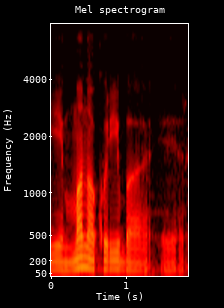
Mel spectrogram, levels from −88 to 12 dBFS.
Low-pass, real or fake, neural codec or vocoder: 7.2 kHz; real; none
